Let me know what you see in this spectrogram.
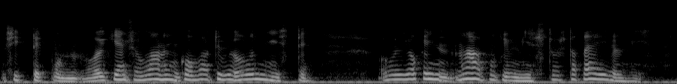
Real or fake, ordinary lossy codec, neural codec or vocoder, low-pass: fake; none; autoencoder, 48 kHz, 128 numbers a frame, DAC-VAE, trained on Japanese speech; 19.8 kHz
